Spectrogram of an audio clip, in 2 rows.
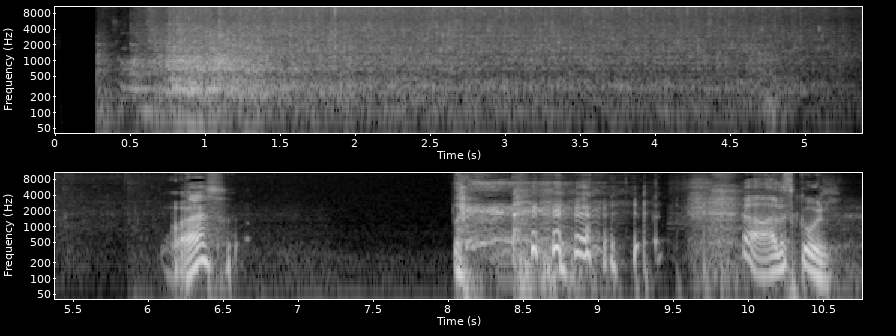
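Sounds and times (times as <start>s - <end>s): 
toilet flushing: 0.3s - 5.8s
speech: 6.2s - 6.7s, 8.0s - 9.2s, 10.0s - 10.7s
laughter: 8.1s - 10.1s.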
